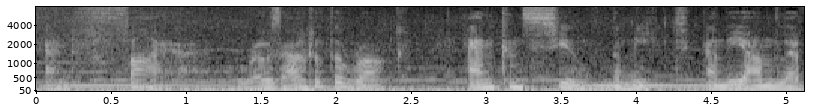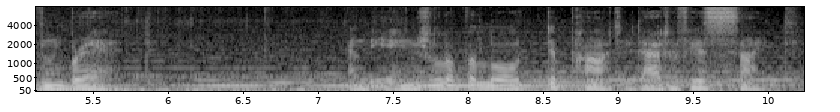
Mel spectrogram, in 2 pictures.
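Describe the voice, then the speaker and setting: A man with a mid-pitched voice narrates a dramatized scripture story. He reads from a script as the storyteller, with music clearly playing behind him.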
